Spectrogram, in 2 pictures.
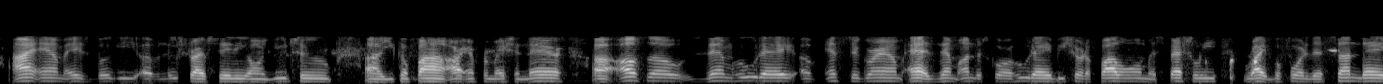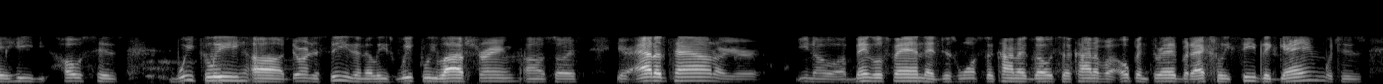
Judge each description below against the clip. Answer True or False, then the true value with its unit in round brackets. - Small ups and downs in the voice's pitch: True (2.2 semitones)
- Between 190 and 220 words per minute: False (180 wpm)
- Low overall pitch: False (145 Hz)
